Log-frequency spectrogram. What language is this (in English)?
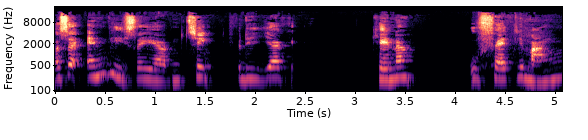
Danish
